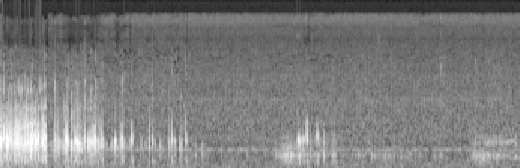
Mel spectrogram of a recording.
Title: Male stomach growling - on TikTok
